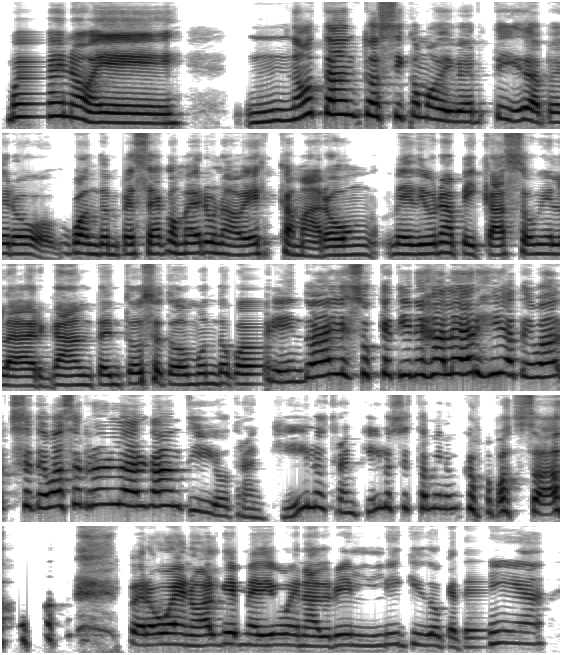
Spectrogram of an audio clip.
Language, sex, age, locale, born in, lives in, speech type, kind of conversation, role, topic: Spanish, female, 55-59, es-US, Cuba, United States, conversation, unstructured, none, ¿Alguna vez has tenido una experiencia divertida o rara con la comida?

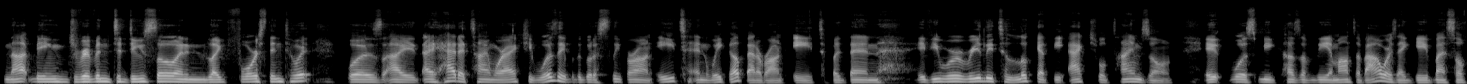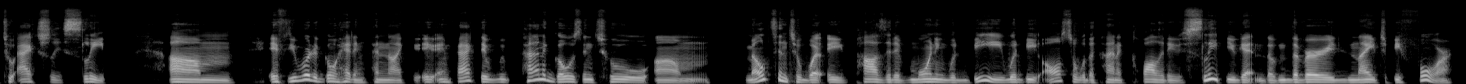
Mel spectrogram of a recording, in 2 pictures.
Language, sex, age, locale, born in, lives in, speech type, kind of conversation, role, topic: English, male, 35-39, en-US, United States, United States, conversation, unstructured, none, What morning routines help you set a positive tone for the day?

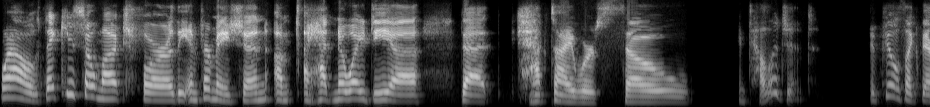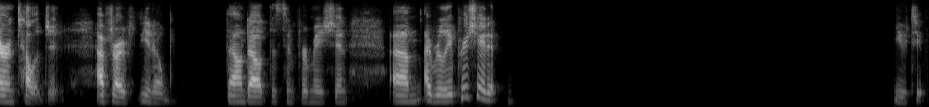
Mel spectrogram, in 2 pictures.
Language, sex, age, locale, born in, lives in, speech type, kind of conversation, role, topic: English, female, 55-59, en-US, United States, United States, read, expert-assistant, asker, How do cacti survive in the desert?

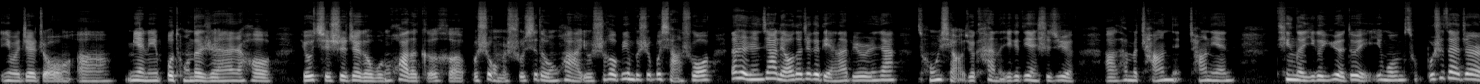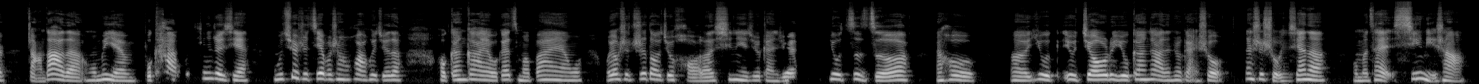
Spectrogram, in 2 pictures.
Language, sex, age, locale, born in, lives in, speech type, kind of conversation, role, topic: Chinese, female, 25-29, zh-CN, China, United States, conversation, advice, advisor, 在社交聚会中感到焦虑时，我该如何寻求支持？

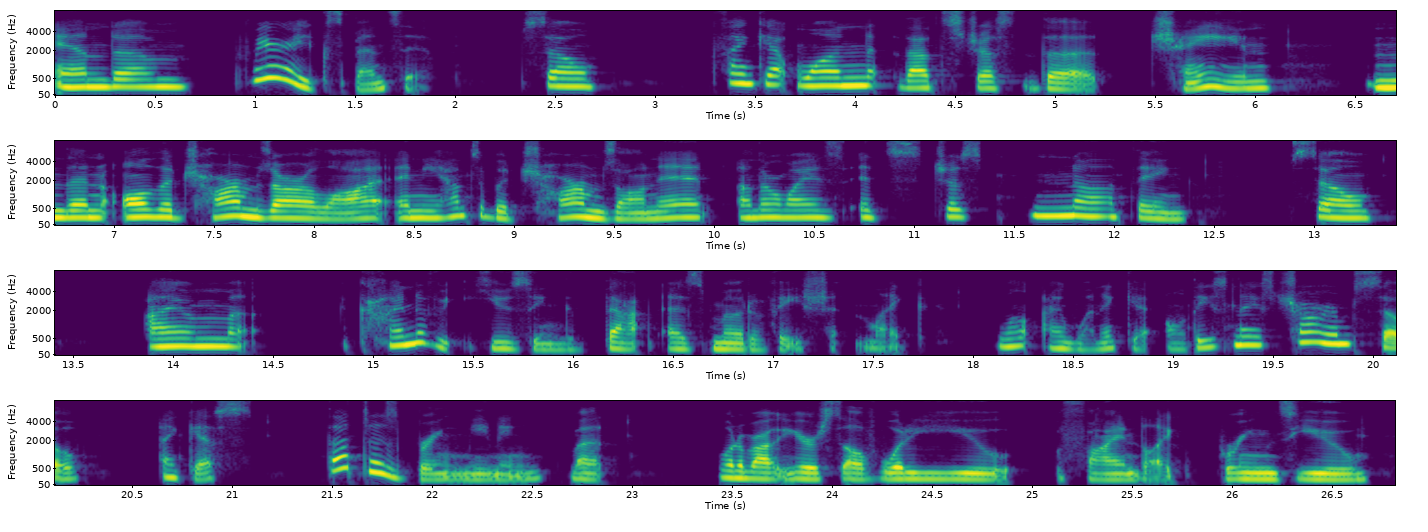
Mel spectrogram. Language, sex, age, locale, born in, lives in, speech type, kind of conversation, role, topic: English, female, 20-24, en-US, United States, United States, conversation, unstructured, none, Could choosing a simpler life with fewer possessions bring more happiness and meaning than pursuing material success?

